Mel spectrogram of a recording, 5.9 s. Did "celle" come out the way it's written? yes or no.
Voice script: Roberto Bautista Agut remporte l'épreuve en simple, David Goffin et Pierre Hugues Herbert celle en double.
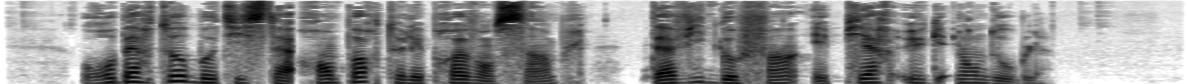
no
